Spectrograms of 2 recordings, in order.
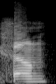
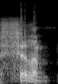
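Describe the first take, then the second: First: The word is said with plain English vowel sounds. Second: The word is said with Irish vowel sounds. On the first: "some people like me who might say film" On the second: "other people who call it a film"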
